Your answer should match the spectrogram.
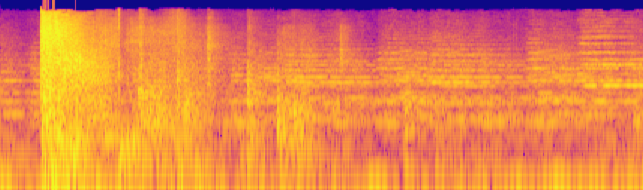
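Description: A single loud gunshot bang about a third of a second in, fading over about a second, over steady background music.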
